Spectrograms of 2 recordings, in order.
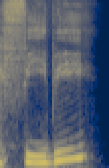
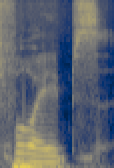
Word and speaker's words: Foes: So, for the longest time, I thought to pronounce her name it was Phoebe, but it was actually how it's spelled, which is foes.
